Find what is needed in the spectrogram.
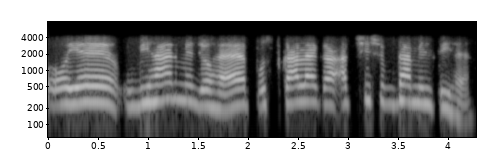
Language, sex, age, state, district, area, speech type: Hindi, female, 45-60, Bihar, Darbhanga, rural, conversation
